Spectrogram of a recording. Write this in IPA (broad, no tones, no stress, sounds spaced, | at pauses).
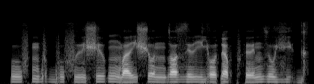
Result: u f m b ɘ b u f ɨ ʃ ɨ u̯ ŋ͡m ɐ i̯ ʃ o n d ɔ z ɨ i̯ j o ɗ ɐ pʰ ɘ n z u vʲ ɨ ɡ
